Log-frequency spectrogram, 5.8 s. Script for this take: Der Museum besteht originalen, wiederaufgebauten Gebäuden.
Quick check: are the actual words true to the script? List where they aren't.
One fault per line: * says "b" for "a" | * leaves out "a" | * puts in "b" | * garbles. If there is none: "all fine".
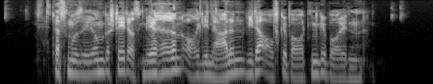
* says "Das" for "Der"
* puts in "aus mehreren"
